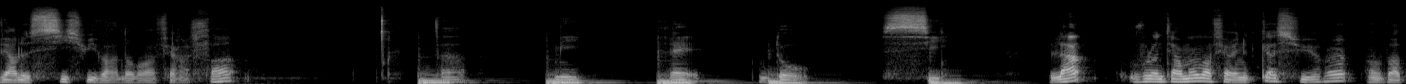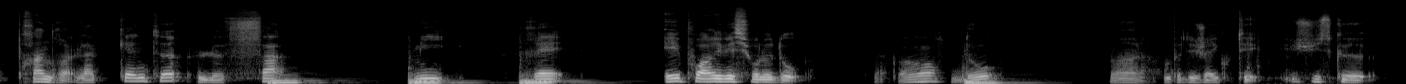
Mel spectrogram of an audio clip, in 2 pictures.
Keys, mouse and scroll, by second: 26.5 Escape.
